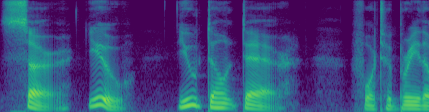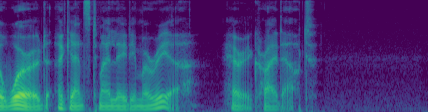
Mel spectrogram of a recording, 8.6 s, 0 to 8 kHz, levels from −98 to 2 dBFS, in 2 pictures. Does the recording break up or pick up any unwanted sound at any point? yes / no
no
